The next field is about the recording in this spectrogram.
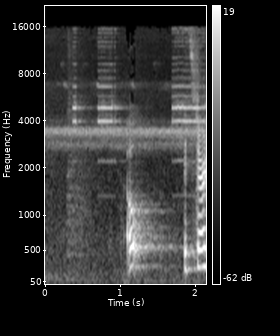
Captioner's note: whining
